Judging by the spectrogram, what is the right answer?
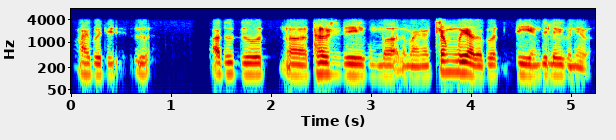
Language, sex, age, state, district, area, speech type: Manipuri, male, 30-45, Manipur, Imphal West, urban, conversation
